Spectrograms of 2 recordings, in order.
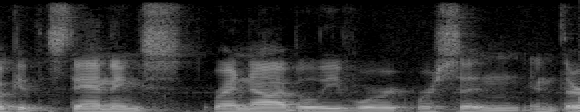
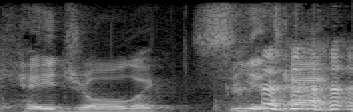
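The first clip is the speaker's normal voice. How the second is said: hammed-up polite email read; playfully imitating a stiff email; mock formal email voice; 6 semitones higher, 10 dB louder, slower than usual. Mocking a recruiting email.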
